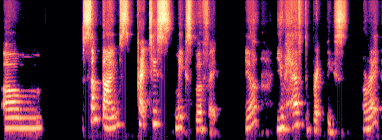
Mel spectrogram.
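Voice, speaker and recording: A woman lecturer at a university, speaking with a Malaysian English accent, handles questions from the audience at a talk. She peppers her answers with "yeah?" and "all right?" to check understanding. Her high, sharp-toned voice is expressive and slow-paced, captured on a rough recording.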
